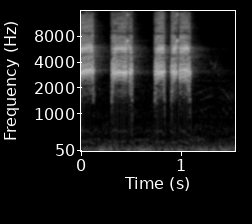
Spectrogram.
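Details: Wild black francolin (kala teetar) from Pakistan, recorded in natural surroundings: four loud, harsh, grating notes in quick succession, the last two nearly joined, over a quiet background.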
